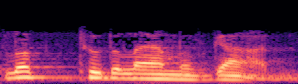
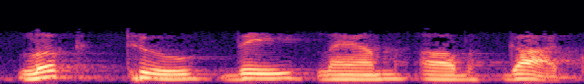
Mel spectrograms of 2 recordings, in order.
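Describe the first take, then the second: First: Said in the usual way. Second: "Look to the Lamb of God" very slow, each word separate; deliberate, spaced-out "Look to the Lamb of God". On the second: Shown as a demonstration. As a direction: stretch out "Look to the Lamb of God" to show every sound. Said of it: "quite different".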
